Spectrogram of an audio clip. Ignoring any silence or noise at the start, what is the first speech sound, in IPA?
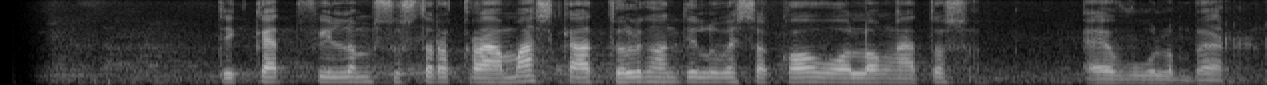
t̪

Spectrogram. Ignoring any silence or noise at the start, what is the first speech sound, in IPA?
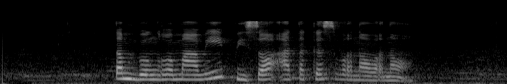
t̪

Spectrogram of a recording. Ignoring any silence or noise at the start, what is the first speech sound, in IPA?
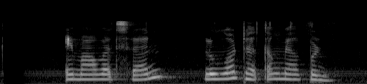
ʔ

